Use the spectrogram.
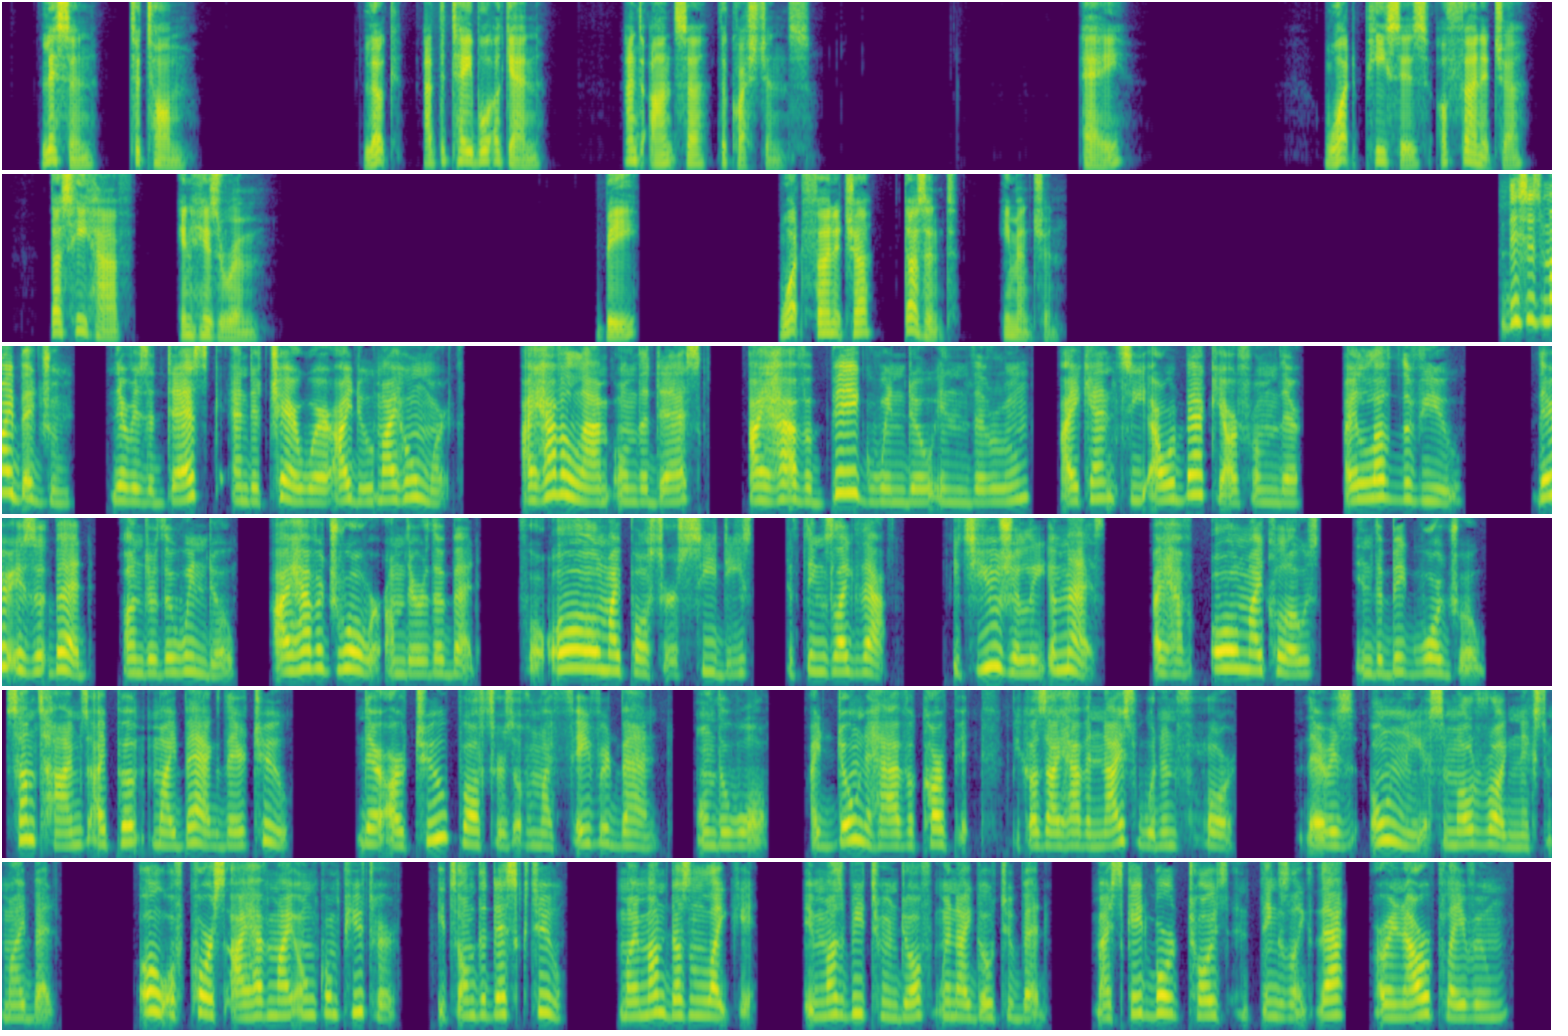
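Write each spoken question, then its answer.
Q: What pieces of furniture does he have in his room?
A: a desk, a chair, a lamp, a bed, a drawer, a wardrobe, a rug and a computer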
